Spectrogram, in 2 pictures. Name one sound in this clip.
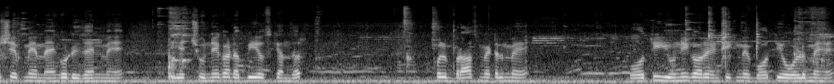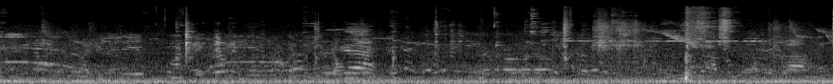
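A small hinged metal lid clicks open and shut.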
